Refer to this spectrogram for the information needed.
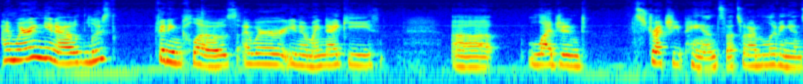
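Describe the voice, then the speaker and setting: A woman's voice: medium pitch, a bit bright. Congested woman chatting casually to camera. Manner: chatty, rambling, self-questioning. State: congested from a cold. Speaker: vlogger. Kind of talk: casual diet vlog to camera.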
